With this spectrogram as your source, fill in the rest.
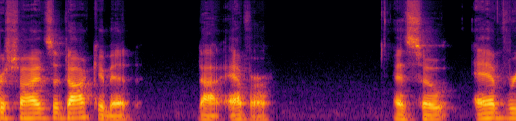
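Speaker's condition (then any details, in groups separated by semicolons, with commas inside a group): No condition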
